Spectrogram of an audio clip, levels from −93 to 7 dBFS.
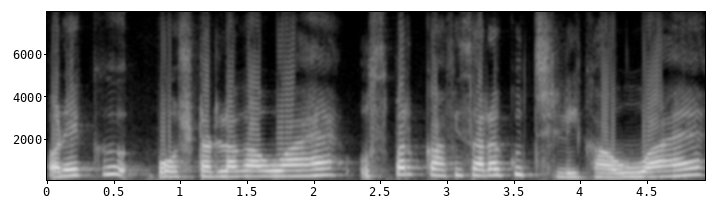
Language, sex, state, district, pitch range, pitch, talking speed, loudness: Hindi, female, Uttar Pradesh, Saharanpur, 235-295 Hz, 270 Hz, 160 wpm, -11 LUFS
